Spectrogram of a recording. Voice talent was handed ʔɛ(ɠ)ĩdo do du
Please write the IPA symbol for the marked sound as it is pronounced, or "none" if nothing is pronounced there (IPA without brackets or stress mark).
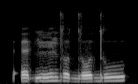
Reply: ɠ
